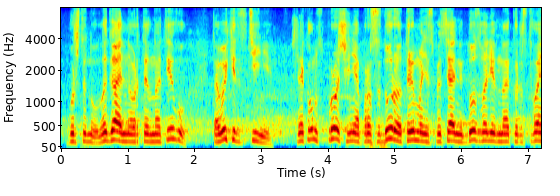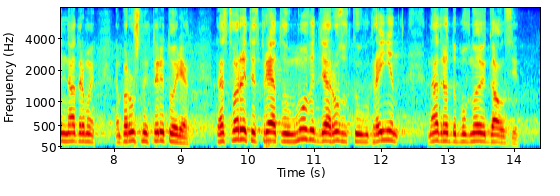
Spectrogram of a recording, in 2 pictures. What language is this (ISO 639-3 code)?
ukr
